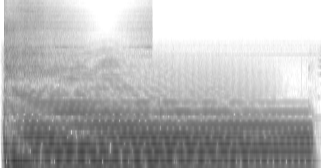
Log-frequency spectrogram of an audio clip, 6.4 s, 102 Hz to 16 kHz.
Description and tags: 06 F# death metal guitar hit
Guitar power chord + bass + kick + cymbal hit
bassGuitar, blackmetal, chord, death, deathmetal, guitar, hit, metal, power, powerchord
